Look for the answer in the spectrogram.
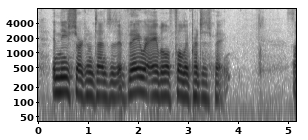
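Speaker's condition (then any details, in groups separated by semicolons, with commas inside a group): Bulbar onset ALS; affects speech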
